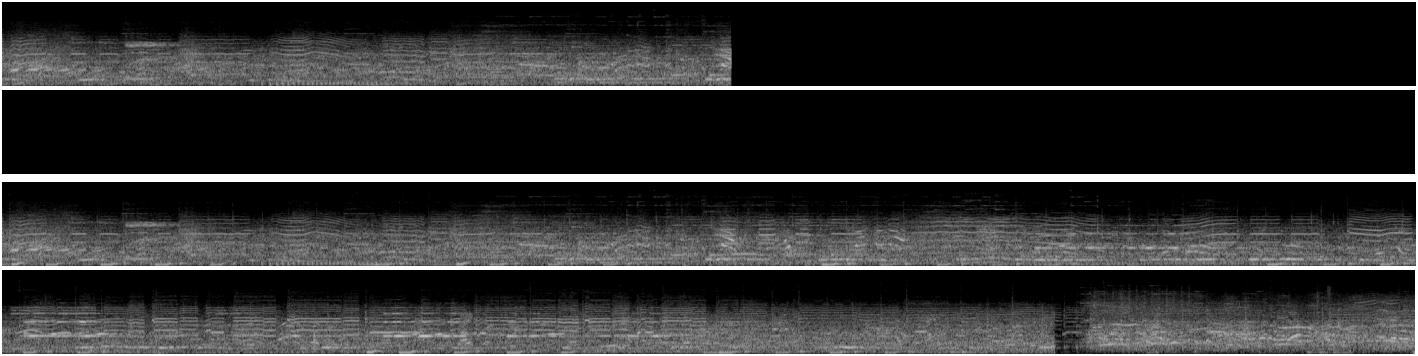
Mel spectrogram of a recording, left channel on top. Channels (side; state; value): left; drops out; at 7.3 s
